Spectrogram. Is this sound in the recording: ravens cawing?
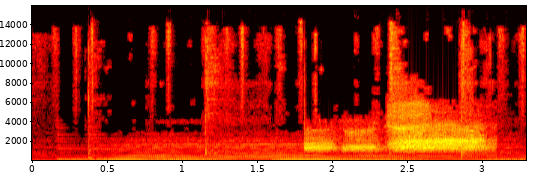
yes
